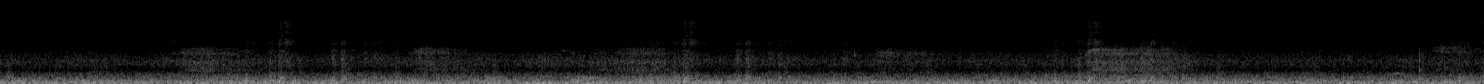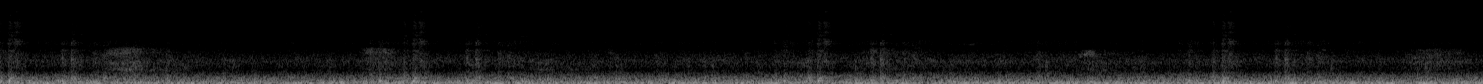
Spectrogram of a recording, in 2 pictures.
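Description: The cruise train Royal Seven rolls steadily along the rails, a constant low rumble with faint rhythmic clicks and brief higher squeaks recurring every few seconds, heard from inside the carriage with no voices.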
